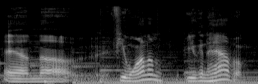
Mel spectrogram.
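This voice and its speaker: Older guy kinda high voice, slow easy reminiscing, soft music behind. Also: lively intonation, vocal fry. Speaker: interviewee, collector. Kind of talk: casual recollection. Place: home studio with audio equipment.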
